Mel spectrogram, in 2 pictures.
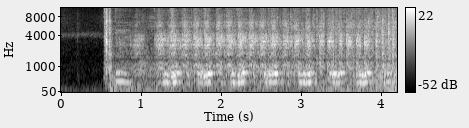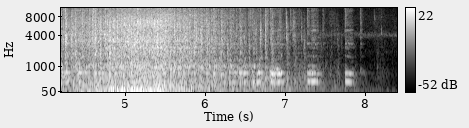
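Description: Starter cranking a 50-year-old International 6x6 army truck engine, a steady rhythmic churn that runs for several seconds, swells loud, then cuts off with a couple of short final bursts.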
